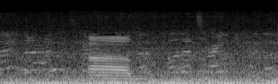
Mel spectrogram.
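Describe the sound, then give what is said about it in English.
Steady, loud rumble of a boat motoring across water, with wind and splashing mixed in the whole time and brief muffled voices rising over the drone. “We're on a boat on our way to another place.”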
